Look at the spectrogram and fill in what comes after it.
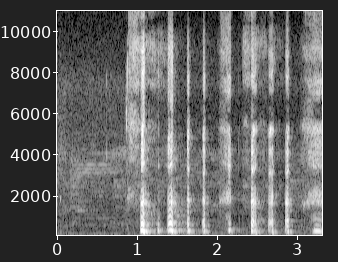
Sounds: Laughter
